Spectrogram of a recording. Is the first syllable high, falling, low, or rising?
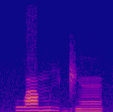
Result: high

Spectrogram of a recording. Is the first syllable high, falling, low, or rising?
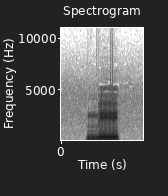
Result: high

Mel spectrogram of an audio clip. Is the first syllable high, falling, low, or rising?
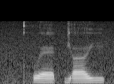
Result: low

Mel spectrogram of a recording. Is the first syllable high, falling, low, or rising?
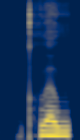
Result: high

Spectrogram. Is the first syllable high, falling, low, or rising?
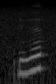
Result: rising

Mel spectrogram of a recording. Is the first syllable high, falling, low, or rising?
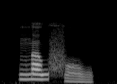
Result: high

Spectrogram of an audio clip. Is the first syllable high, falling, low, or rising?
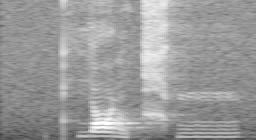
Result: falling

